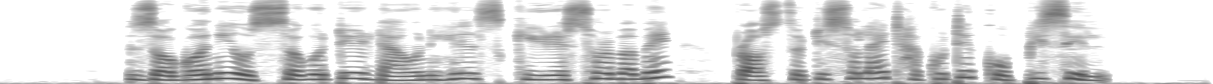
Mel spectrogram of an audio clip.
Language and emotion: Assamese, fearful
